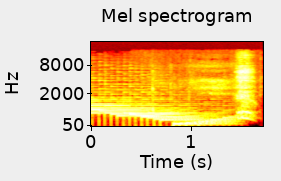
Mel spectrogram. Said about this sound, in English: What the fuck was that? It was a sneeze. That ain't no fucking sneeze. It was coming on, and I tried to. I didn't want to release it at like its full strength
